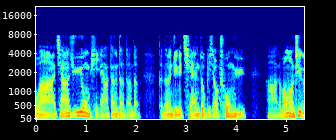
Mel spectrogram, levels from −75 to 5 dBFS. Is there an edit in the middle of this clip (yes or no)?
no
